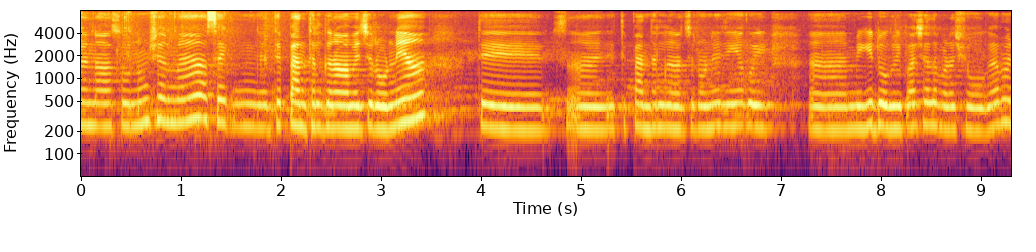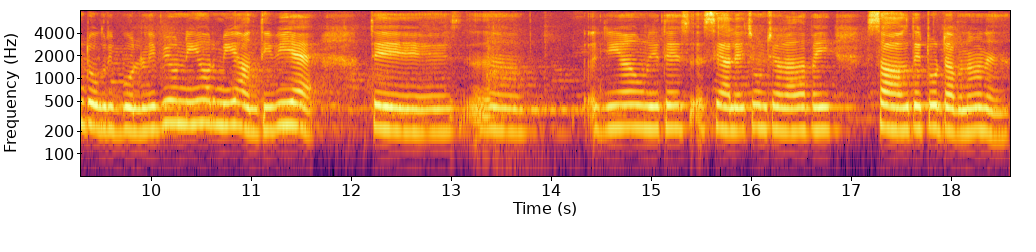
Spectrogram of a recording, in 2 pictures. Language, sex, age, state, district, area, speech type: Dogri, female, 30-45, Jammu and Kashmir, Reasi, rural, spontaneous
